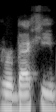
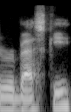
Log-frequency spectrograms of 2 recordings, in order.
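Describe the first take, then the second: First: The middle is said with a plain k sound. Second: The middle is said with an s-k sound. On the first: This is how the spelling looks like it reads. The speaker calls it wrong. "It looks like Rebecki" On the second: This is how the name is actually said. The speaker calls it right. "but it's actually Rebeski"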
